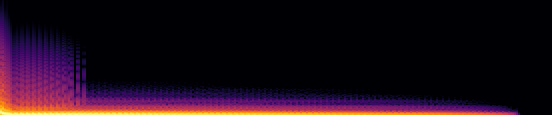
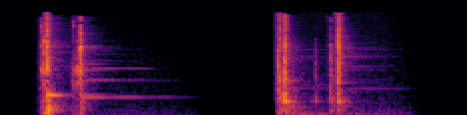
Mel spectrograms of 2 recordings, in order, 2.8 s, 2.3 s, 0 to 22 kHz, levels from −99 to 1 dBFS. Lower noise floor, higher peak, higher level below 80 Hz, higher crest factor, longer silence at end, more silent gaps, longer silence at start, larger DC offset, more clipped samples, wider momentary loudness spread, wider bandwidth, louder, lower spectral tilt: second, -29 dBFS vs -63 dBFS; first, 0 dBFS vs -4 dBFS; first, -8 dBFS vs -58 dBFS; second, 8 dB vs 30 dB; second, 0.45 s vs 0.6 s; second, none vs 1.02-1.35 s; second, 0 s vs 0.2 s; neither; first, 4% vs under 0.1%; first, 19 LU vs 10 LU; second, 0.6 kHz vs 14 kHz; first, -14 LUFS vs -29 LUFS; first, -13 dB/octave vs -1.5 dB/octave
